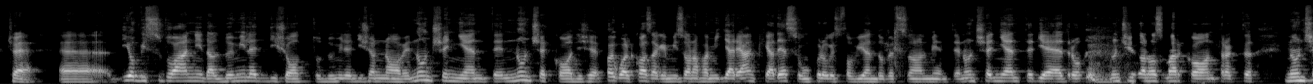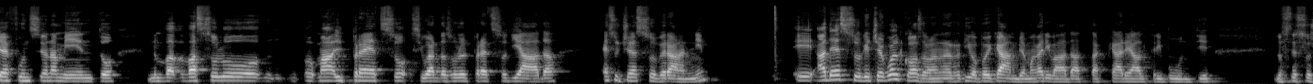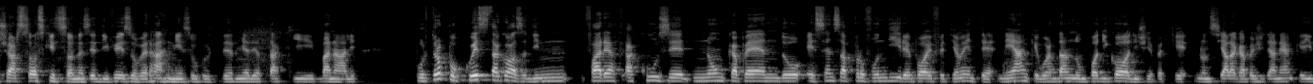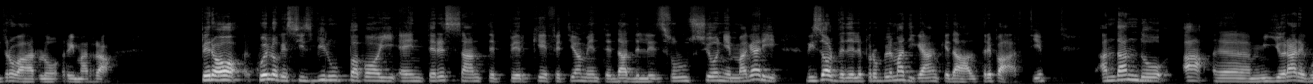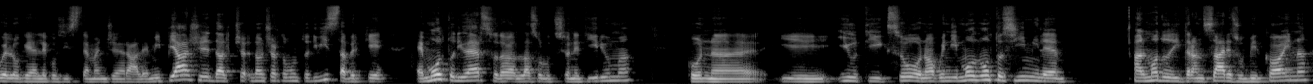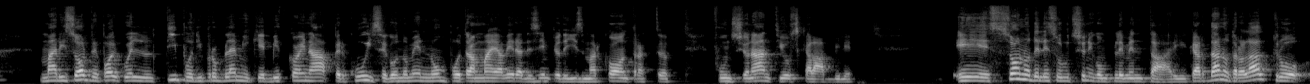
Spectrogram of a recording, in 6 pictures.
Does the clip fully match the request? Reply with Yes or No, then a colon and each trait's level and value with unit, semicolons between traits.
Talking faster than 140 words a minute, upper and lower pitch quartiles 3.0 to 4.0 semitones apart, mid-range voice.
Yes: average, 165 wpm; average, 3.6 semitones; medium, 155 Hz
